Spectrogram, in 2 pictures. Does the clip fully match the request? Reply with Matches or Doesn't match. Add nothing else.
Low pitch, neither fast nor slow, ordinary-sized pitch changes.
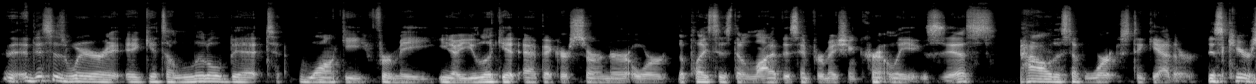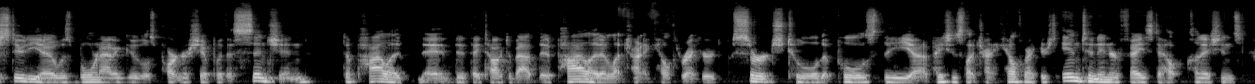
Matches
